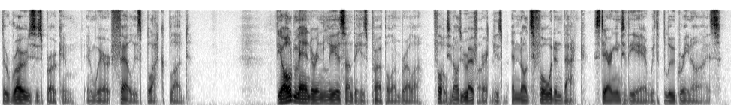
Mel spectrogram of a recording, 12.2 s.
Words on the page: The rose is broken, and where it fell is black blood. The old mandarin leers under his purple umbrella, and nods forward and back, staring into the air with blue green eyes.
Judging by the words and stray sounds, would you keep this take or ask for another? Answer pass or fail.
fail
